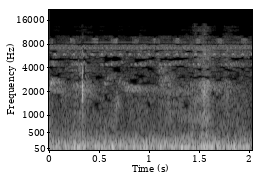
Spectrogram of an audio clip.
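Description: Crickets chirring steadily in a high, even tone over a low steady rumble, with a couple of faint clicks.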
